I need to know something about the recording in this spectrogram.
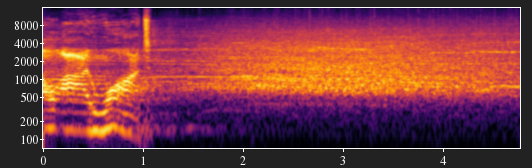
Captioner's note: crowd cheering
